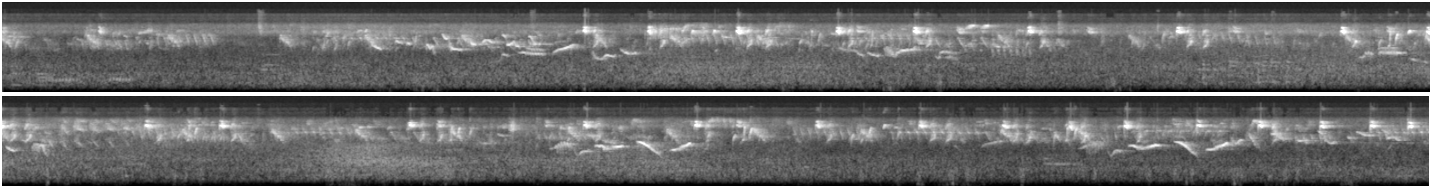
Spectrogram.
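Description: Several small birds chirping and singing in quick, high, overlapping chirps over a faint background hiss.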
